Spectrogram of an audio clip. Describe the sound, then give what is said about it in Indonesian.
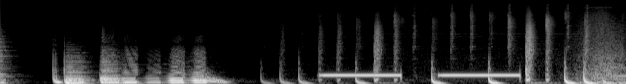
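A telephone call being dialed out: a run of sharp clicks, then two long, steady ringing tones separated by a short gap, with a burst of noise at the end. “Saya berdua nih ngepon Mas Hadi.”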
